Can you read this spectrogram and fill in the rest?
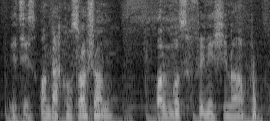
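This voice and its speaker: A man's voice: medium pitch, a little fast, soft background music. A man narrating a building tour, exclaiming and repeating himself with enthusiasm. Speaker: vlogger.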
